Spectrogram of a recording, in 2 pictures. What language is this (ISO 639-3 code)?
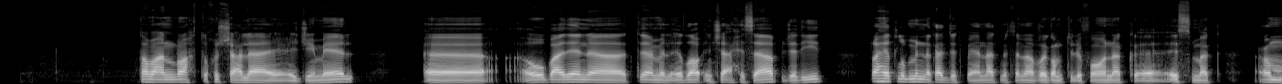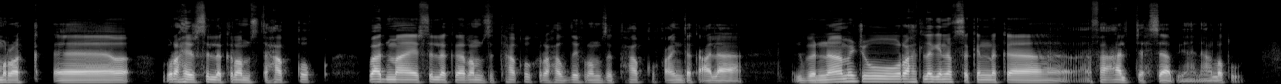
acw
